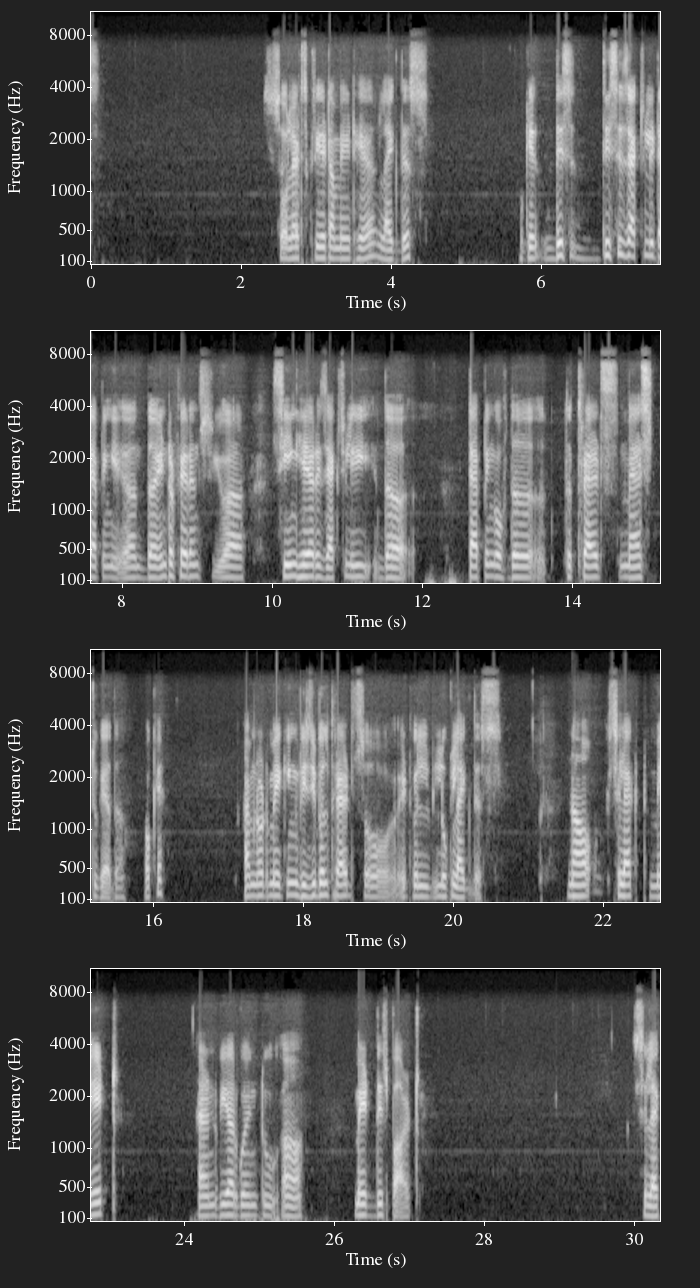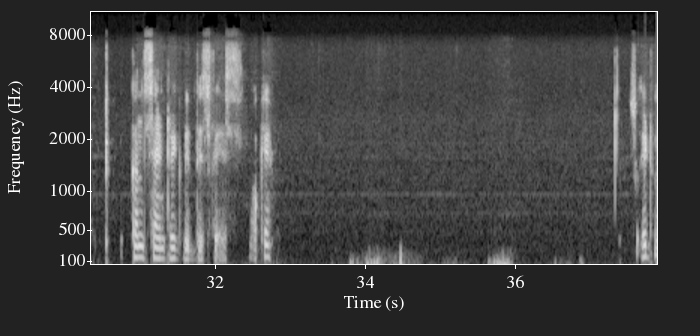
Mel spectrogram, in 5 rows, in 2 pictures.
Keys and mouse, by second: 0.5 click, 2.8 click, 7.8 middle click, 12.0 click, 15.4 middle click, 22.5 click, 24.6 click, 26.7 click, 28.2 middle click, 29.4 click, 31.1 click, 33.3 click, 34.1 middle click, 37.5 click.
